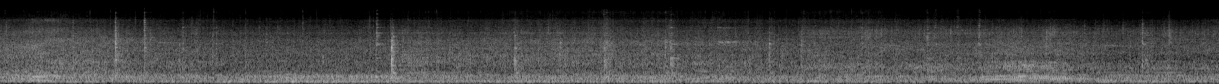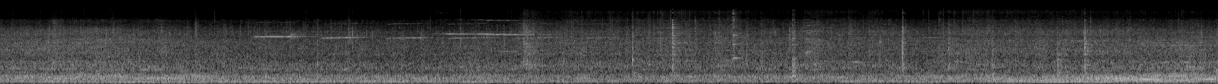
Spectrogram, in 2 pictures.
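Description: Cubes of fried rice-flour cake (bột chiên) sizzling in oil on a wide flat pan, with a steady hiss and a metal spatula clicking and scraping on the pan now and then.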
